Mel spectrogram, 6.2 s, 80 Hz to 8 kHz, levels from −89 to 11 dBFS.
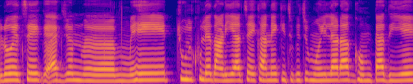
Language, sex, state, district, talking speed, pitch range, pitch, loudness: Bengali, female, West Bengal, Purulia, 145 wpm, 215-230 Hz, 225 Hz, -14 LUFS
